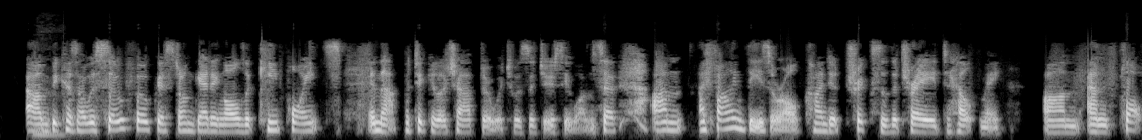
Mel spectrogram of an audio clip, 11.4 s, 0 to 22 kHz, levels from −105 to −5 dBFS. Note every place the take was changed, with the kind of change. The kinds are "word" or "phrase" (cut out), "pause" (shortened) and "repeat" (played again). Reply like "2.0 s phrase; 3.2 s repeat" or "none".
none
